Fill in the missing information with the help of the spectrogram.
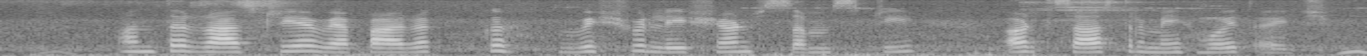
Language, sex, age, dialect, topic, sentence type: Maithili, female, 25-30, Southern/Standard, banking, statement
